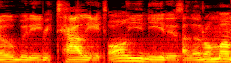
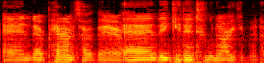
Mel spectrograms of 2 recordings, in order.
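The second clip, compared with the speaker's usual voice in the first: normal talking voice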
